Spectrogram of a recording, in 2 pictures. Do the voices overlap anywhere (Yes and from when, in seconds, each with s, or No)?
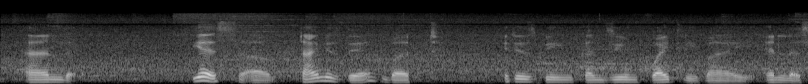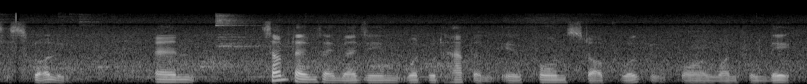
No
